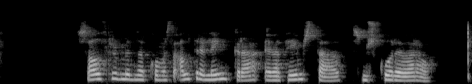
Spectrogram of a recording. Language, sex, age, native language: Icelandic, female, 50-59, Icelandic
